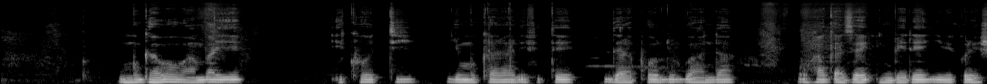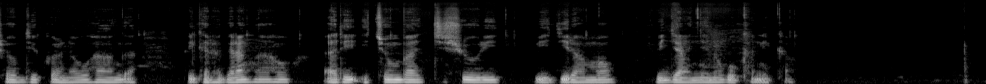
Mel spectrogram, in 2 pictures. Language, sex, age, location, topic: Kinyarwanda, male, 18-24, Kigali, education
